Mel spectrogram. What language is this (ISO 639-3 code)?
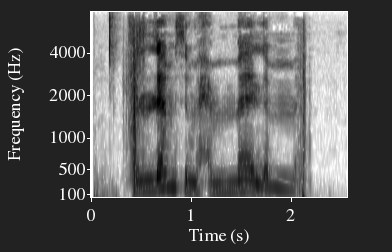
kab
